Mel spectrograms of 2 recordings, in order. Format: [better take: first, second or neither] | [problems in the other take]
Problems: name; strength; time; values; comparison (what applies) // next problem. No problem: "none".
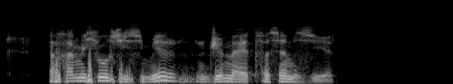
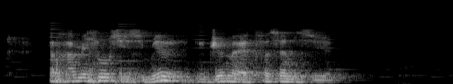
first | noise reduction (neural separator model SepFormer DNS4)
